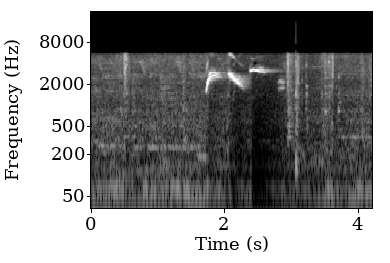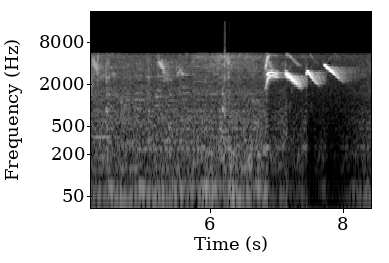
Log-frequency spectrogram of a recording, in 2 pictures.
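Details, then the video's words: Green-winged saltator, a caged bird of the fibra type, sings two short phrases of clear, loud whistled notes, each note sliding downward, with a quiet pause between the phrases. "TRINCA FERRO DE FIBRA"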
